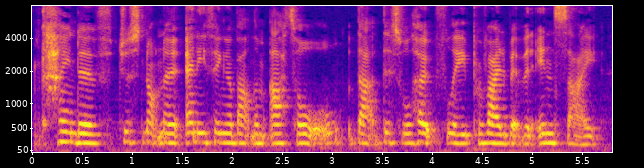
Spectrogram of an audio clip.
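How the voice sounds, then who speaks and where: A woman's voice: medium pitch, little pitch movement, moderate pace, darkish tone. A twenty-one-year-old woman introducing her documentary in a casual, chatty way, with frequent "um" fillers. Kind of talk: casual self-introduction to camera.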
